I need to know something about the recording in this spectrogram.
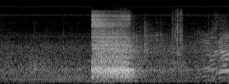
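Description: A starting pistol fires once with a sharp crack.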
